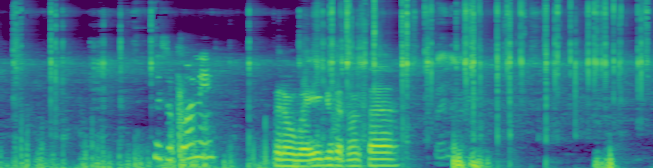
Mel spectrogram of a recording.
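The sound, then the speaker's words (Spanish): A can of tuna being opened, its opener giving a steady run of sharp ratcheting clicks that continue beneath two people chatting. “Estoy abriendo la lata de atún que va a ser mi comida de mañana.”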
